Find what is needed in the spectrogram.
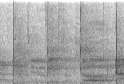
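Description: A cappella men's group singing a sea shanty in close harmony over a steady percussive beat, about three hits every two seconds.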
